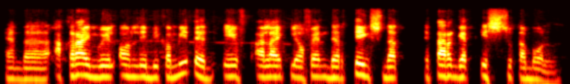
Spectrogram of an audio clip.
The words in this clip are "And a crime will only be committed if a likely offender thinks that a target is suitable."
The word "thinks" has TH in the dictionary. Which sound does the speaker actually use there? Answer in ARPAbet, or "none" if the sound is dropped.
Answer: T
